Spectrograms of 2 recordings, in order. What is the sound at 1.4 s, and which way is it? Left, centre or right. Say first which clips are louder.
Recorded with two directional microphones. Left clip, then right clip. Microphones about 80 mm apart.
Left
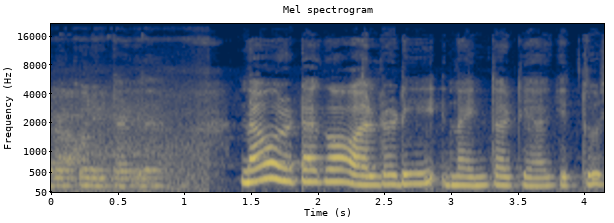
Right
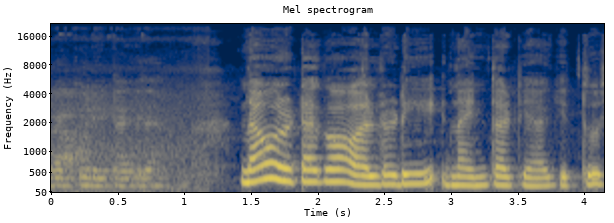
A woman's voice: right 6 dB; right.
